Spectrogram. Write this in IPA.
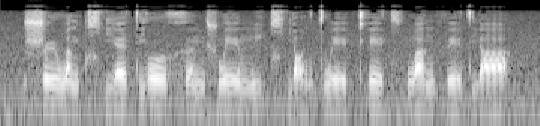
ʂ ɻ̩˥ w a˨ n t͡ɕʰ j ɛ˧˥ t̪ j o˥˩ ʊ̯ x ə˧˥ n ʂ w e˥ ɪ̯ m i˧˥ t͡ɕʰ j ɑ̰˨˩ ŋ t̪ w e˧˥ ɪ̯ kʰ e˥˩ ɪ̯ t͡sʰ w a˥ n f e˥˩ ɪ̯ t̪ j ä˥

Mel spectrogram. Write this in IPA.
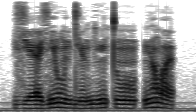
zʲ ɛː zʲ ə̃ w ũ dʲ œ̃ ɡ ĩ t õː ʔ ĩ lˠ ɛ

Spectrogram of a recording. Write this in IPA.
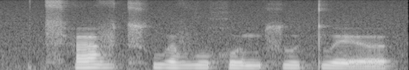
t͡sʰ a v t͡sʰ u ɐ̯ v u χʷ ɘ m sʷ ɛ tʷ ɛ ɐ̯

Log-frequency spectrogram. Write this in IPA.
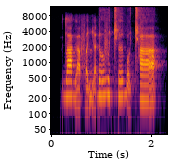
d̪ a ɡ a̰ f a̰ ʎ a̰ ɗ ɤ v ɘ cʰ ɘ ɓ ɔ̰ cʰ a

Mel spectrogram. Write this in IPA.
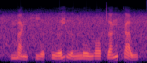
m a˨˩˨ ŋ h i˨˩˨ ə̯ f u˨˩˦ ə̯ j ɨ˨˩˨ ə̯ ŋ o˨˩ w ɔ˨˩ t̪ a˧˥ ŋ k a˨˩˨ w

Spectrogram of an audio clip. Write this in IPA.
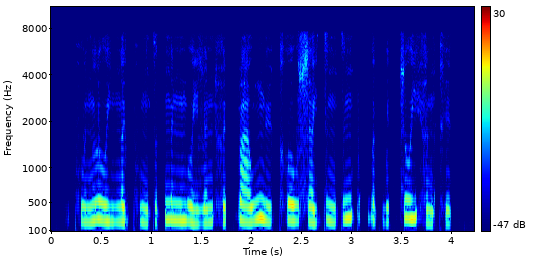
kʷʰ ɐ˨˥ n l uː˨ j ŋ ɐ˨˧ j kʷʰ ɐ˨˩ ŋ t̪ ɐ˨˥ k̚ ŋ ɵ˧ n m uː˨˩ j l ɵ˨ n h ɵ˨˥ t̚ p aː˨˥ w ŋ yː˨ kʰ o˧ w s ɐ˨˥ j t̪ ɪ˨ ŋ t̪ ɪ˥ ŋ p ʊ˨˥ k̚ w ɐ˨ k̚ l ɪ˥ k̚ s uː˥ j h ɐ˨˩ n kʰ ɪ˨ k̚

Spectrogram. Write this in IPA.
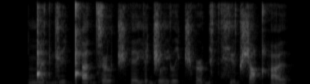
ŋ͡ǃ ɛ d ɡʲ ɨ i̯ ǃʼ a d d͡z ə˞ l t͡ʃʰ e j e d͡ʒ ɘ l j ɯ i̯ t͡ʃʰ ə˞ ɡ e t͡s xʲ ɯ d ʃ a qʰ ɘ

